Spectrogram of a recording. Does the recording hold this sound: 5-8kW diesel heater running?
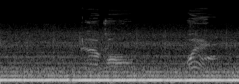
yes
